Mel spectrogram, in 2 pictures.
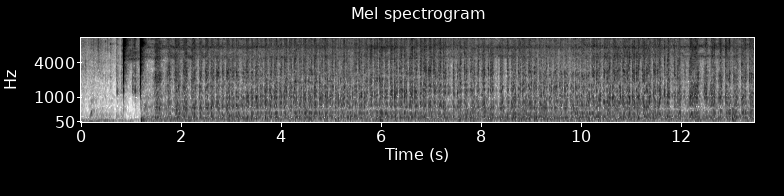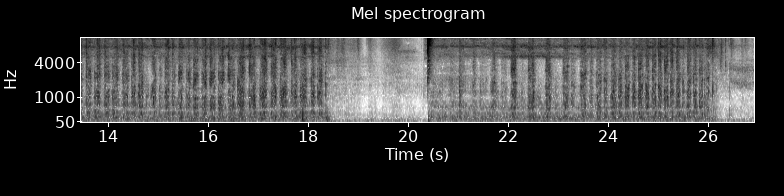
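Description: Handheld butane torch clicked alight and burning with a steady hiss over wet acrylic pour paint to bring up cells. It shuts off after about eighteen seconds and is clicked back on two seconds later, burning on.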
